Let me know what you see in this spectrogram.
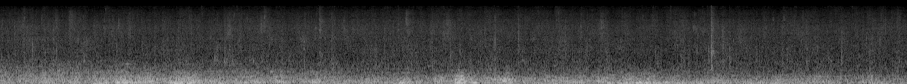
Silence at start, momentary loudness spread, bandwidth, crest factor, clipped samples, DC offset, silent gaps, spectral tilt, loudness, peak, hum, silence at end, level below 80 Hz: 0 s; 6 LU; 17 kHz; 18 dB; under 0.1%; under 0.1%; none; -5.5 dB/octave; -28 LUFS; -8 dBFS; none; 0 s; -32 dBFS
